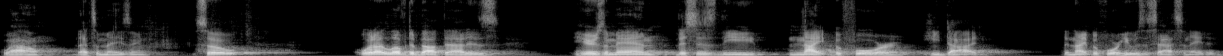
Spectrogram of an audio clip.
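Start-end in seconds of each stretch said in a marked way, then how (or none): none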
